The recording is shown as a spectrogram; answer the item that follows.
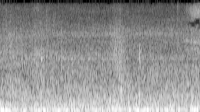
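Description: Wind buffeting a phone's microphone: a steady, low rushing noise.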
